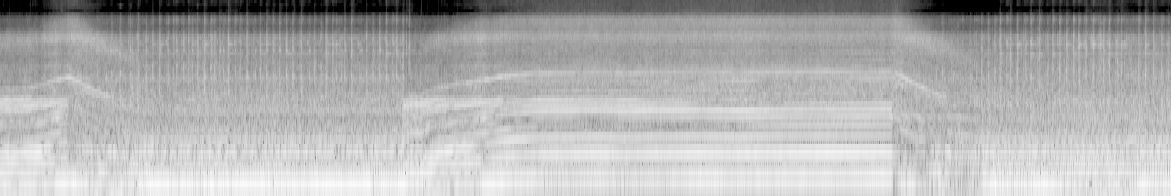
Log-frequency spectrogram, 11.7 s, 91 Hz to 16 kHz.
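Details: Husqvarna 128LDX two-stroke string trimmer, fixed after sitting unused: buzzy idle climbs cleanly to a steady high scream, holds, then drops back to idle without stumbling; healthy across the range.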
